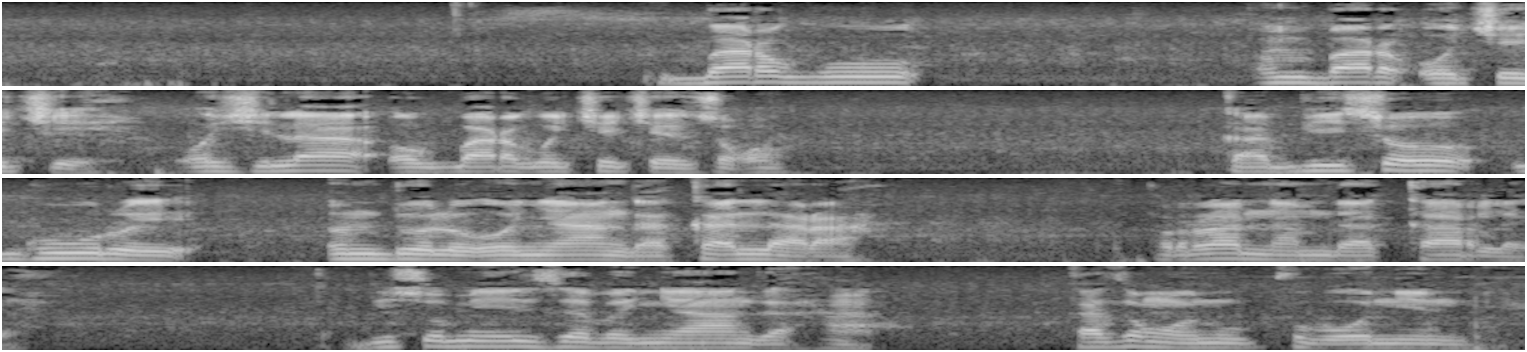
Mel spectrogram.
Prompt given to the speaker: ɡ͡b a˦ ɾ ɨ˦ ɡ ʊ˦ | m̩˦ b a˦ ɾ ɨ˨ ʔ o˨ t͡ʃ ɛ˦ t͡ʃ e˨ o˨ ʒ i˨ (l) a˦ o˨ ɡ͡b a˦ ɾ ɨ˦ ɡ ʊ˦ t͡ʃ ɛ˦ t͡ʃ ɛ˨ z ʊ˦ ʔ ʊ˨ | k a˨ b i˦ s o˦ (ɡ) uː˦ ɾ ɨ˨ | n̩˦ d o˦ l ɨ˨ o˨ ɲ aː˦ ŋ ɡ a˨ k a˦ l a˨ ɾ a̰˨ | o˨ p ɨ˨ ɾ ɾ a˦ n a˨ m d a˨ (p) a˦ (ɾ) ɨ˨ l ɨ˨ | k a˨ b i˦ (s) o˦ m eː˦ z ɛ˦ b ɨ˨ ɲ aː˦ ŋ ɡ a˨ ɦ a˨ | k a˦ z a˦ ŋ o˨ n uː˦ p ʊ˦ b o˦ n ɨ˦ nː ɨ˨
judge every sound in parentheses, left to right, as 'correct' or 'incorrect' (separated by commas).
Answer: correct, correct, incorrect, correct, correct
